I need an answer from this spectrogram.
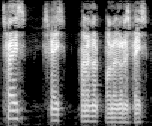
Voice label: babble; portal2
